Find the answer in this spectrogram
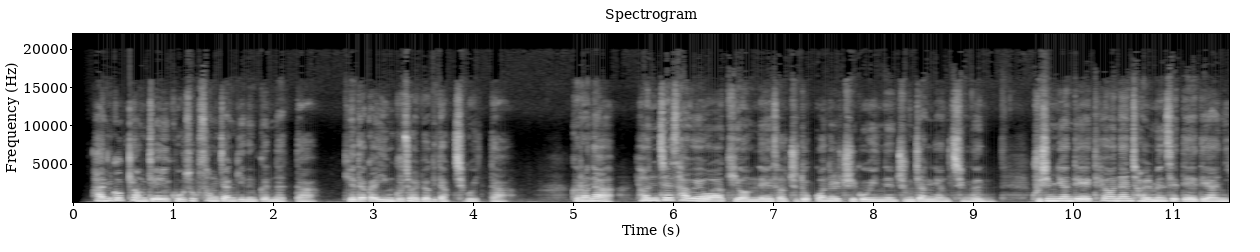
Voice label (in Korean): Korean Voice; Female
